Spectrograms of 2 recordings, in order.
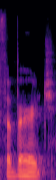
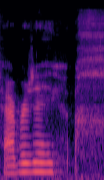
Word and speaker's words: Fabergé: my pacifier oh no he pronounces it for Burge oh man Garibaldi pronounces it for birth this kid he's pretty smart forever a baby I mean yeah but he doesn't even know how to pronounce Faberge yeah well so he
